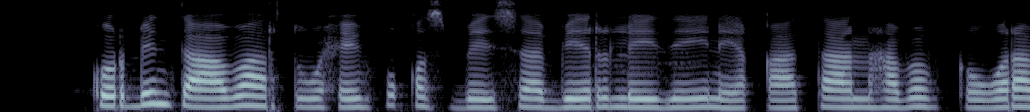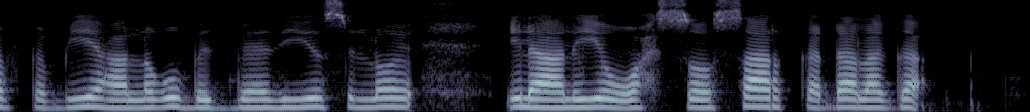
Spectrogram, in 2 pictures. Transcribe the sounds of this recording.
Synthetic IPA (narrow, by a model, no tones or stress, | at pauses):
kʰɔrɖɪnt̪ʰɐːβaːrt̪ʰʊwɑħɑjkʰʊqɑsbɛjsaːbɛːɾɐlɛjðɐɪnɛjqɑːt̪ʰaːnɦɐβɐb̚kʰɐwɑɾaːbkʰɐbɪjɐɦɐlɐɣʊbɐd̪̚baːðɪjɔsɪlɔː | ɪlaːlɪjɔwɑħsɔːsaːrkʰɐɖɐlɐɣɐ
